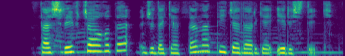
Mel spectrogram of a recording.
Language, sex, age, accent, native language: Uzbek, female, 18-24, Samarqand, Uzbek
